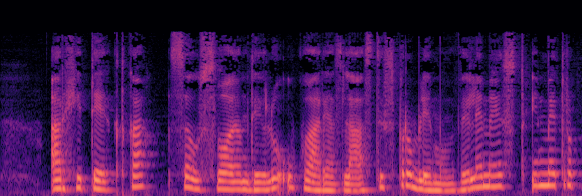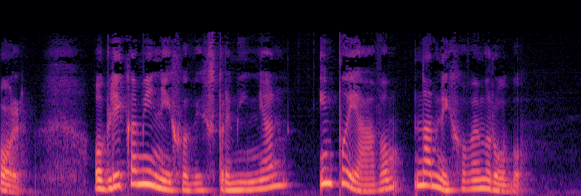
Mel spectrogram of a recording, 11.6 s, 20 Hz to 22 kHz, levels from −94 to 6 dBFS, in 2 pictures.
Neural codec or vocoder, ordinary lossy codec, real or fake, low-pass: autoencoder, 48 kHz, 128 numbers a frame, DAC-VAE, trained on Japanese speech; MP3, 48 kbps; fake; 19.8 kHz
